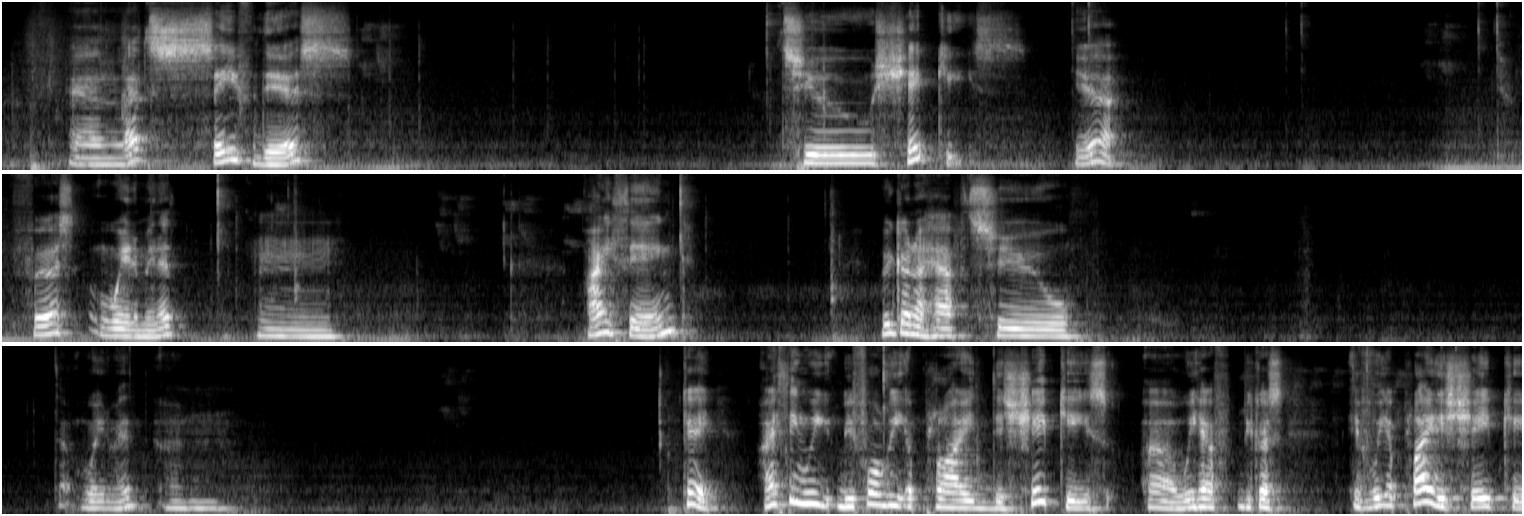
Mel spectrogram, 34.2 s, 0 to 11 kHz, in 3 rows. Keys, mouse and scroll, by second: 0.2-7.7 middle drag, 8.0 click, 9.5 click, 12.6 scroll down 2, 13.1-13.7 shift+middle drag, 13.7 scroll down 1, 16.6-19.7 shift+middle drag, 29.5-32.5 shift+middle drag, 32.9-34.2 drag.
